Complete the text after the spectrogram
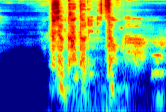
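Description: A young woman speaks coldly and firmly, close by.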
